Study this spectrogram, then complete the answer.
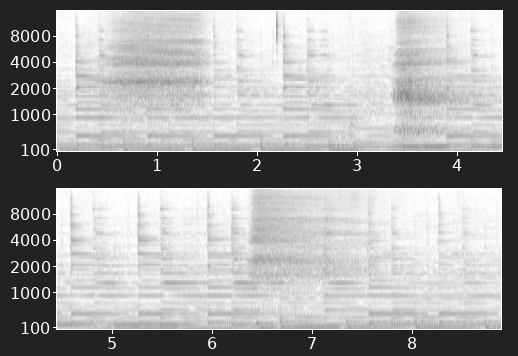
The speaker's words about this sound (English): For the last time, take three deep breaths.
